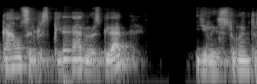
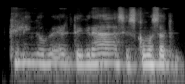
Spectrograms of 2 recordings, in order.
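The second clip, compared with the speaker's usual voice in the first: glad greeting; 7 semitones higher than usual. Shown as a demonstration. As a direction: greet him like a long-missed friend. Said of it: "cambio de la emoción de tristeza".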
